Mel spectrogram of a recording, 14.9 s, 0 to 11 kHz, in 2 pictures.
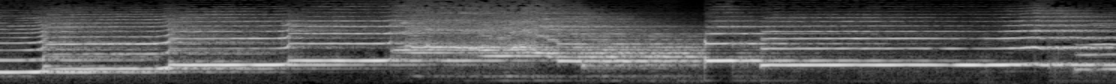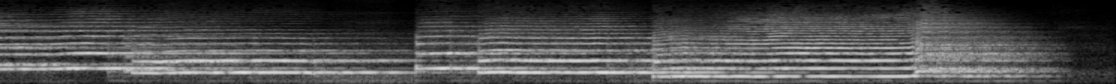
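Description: A long 112 cm polished shofar blown through a run of distinct notes, stepping up in pitch, then down, then up again. A few seconds in, the tone turns rougher and breathier for a moment. The playing stops right at the end.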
